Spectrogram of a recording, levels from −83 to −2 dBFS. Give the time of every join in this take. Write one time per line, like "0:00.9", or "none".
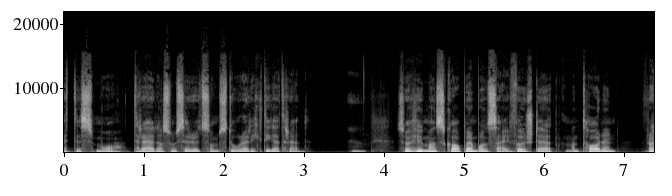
0:06.2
